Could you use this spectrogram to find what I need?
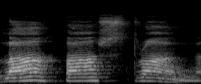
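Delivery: La Bastrangue drawn out, word by word; slow, careful pronunciation for someone writing it down; said slowly. Shown as a demonstration. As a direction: stretch each syllable of the tune title. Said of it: "Okay, I'll do it slowly".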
